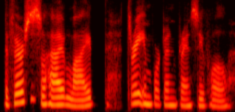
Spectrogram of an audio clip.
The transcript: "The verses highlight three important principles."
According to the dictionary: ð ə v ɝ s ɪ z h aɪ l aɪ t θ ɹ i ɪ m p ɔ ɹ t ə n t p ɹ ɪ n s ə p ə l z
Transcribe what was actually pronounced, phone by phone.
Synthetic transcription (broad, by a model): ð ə f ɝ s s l h aɪ l aɪ t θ ɹ i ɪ m p ɔ ɹ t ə n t p ɹ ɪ n s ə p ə l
